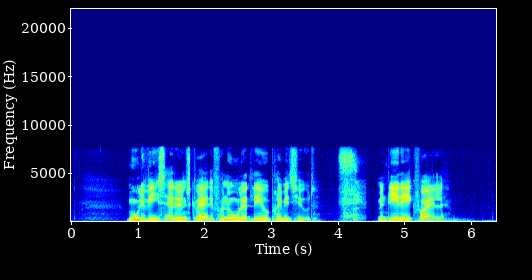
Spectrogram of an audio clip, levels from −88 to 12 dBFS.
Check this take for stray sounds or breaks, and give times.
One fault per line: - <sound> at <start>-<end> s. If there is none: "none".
- sneeze at 4.0-4.4 s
